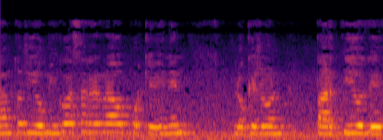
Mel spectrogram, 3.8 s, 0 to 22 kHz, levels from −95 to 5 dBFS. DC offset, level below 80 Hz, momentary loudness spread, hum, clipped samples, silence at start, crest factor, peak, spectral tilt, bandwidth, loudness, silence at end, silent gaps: under 0.1%; -44 dBFS; 9 LU; none; under 0.1%; 0 s; 16 dB; -8 dBFS; -7.5 dB/octave; 12 kHz; -25 LUFS; 0 s; none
